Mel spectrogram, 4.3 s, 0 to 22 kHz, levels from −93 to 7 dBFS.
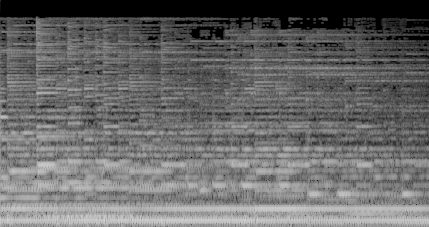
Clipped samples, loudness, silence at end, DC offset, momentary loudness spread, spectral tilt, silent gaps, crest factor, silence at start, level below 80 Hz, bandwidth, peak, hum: under 0.1%; -16 LUFS; 0 s; under 0.1%; 4 LU; -5.5 dB/octave; none; 12 dB; 0 s; -32 dBFS; 16.5 kHz; -2 dBFS; none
